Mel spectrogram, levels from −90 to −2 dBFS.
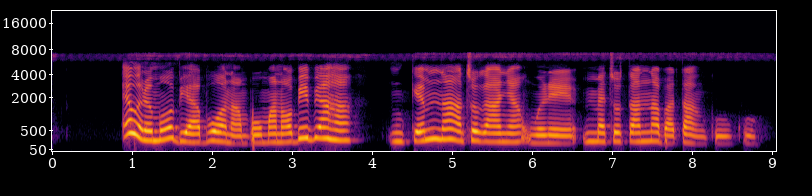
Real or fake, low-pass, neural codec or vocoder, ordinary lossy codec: real; 7.2 kHz; none; MP3, 96 kbps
